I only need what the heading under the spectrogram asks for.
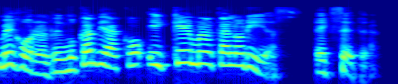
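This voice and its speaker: A woman teacher reading and explaining a textbook lesson, patient and clear. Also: high voice, animated, normal speed, highs cut off.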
